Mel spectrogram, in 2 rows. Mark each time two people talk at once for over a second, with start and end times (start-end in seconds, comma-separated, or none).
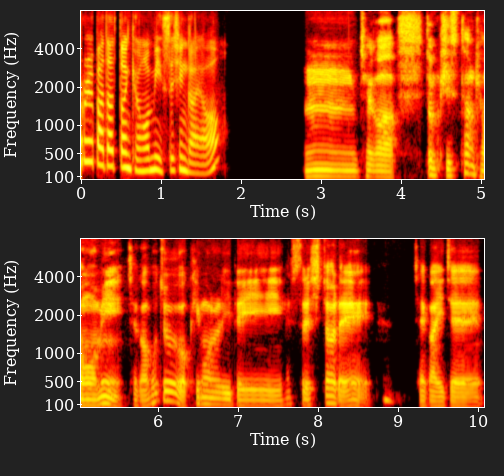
none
